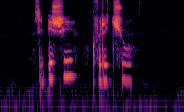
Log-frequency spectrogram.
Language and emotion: Russian, sad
